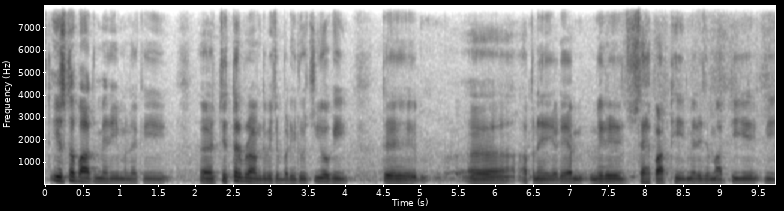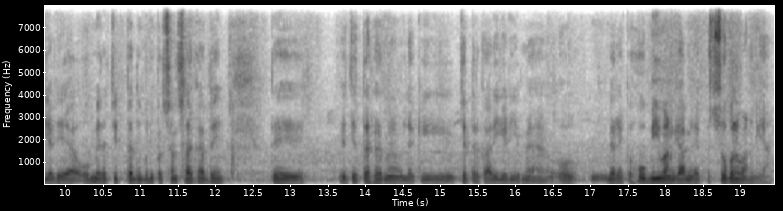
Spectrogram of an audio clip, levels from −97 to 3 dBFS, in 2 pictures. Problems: background sounds at intervals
